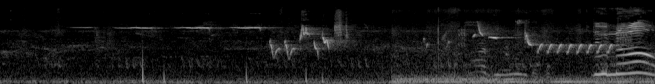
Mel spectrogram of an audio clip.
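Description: Small birds chirping outdoors: a few quick chirps about halfway through, then a fast high trill near the end. A low steady hum comes in about four seconds in.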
